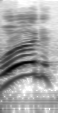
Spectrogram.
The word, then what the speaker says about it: would: Now, would and will are well separated, well distinguished in native speech, but people who come to English and do not understand the silent L start to put L here, and you create confusion for your listener.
